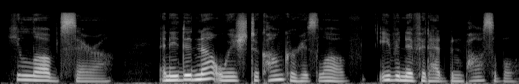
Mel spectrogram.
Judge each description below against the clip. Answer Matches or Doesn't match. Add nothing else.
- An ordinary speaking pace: Matches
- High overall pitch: Doesn't match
